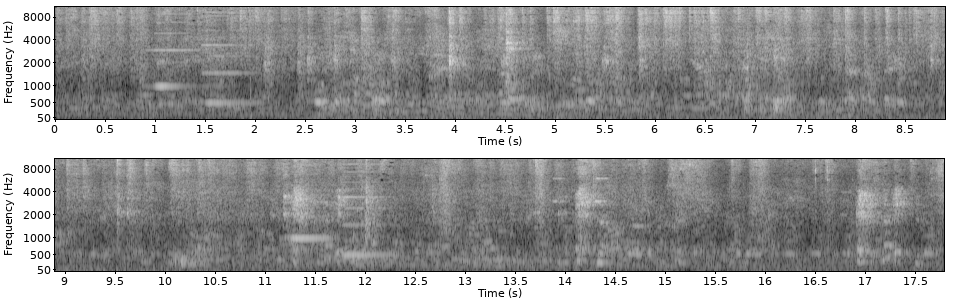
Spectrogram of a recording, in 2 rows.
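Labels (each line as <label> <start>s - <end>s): A notification beep sounds in a public queue. 0.8s - 1.9s
People murmuring in a public place. 2.3s - 11.1s
Beeping notifications echo through a public gathering space. 11.2s - 12.3s
People waiting in a queue. 12.5s - 17.8s
A QR code machine is beeping. 13.5s - 14.7s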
